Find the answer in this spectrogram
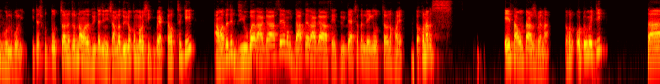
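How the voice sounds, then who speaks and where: A male Quran teacher with a slightly high, somewhat mellow voice talks quickly while leading a live online pronunciation lesson. He's patient and repeats himself, frequently checking that students are following, and the audio is dull and lo-fi.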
